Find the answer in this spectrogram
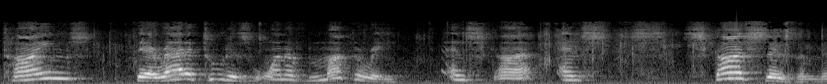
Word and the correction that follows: sarcasm: Sarcasm, that's the word I want.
